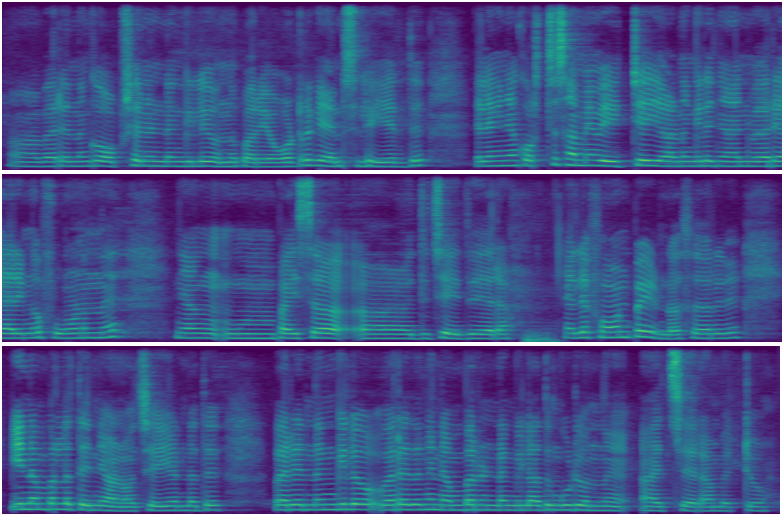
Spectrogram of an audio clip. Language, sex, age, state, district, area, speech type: Malayalam, female, 18-30, Kerala, Kannur, rural, spontaneous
